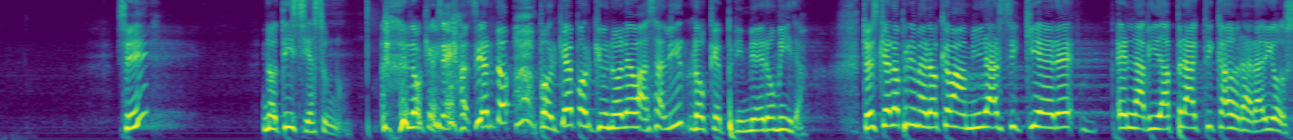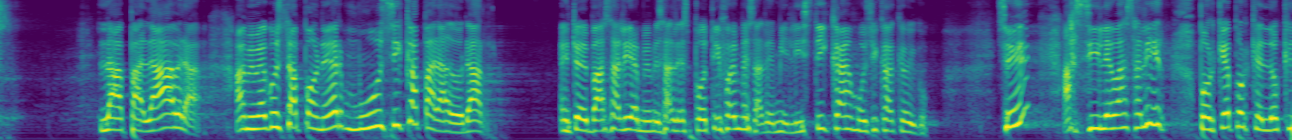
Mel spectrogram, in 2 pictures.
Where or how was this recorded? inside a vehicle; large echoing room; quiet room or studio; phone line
large echoing room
